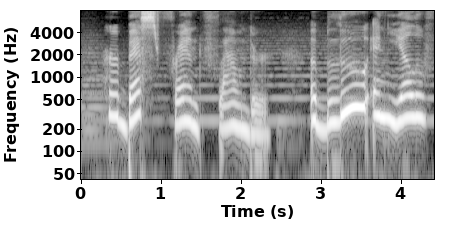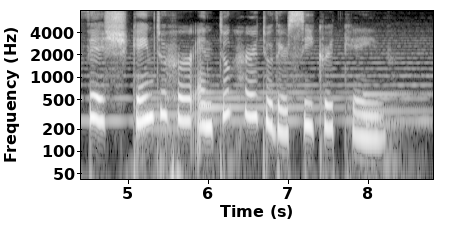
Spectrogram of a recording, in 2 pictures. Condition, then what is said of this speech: None; typical speech.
